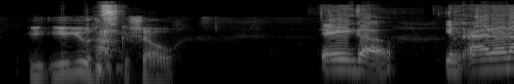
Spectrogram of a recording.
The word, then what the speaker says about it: Yu Yu Hakusho: It's okay if you can't pronounce it. It's fine. It's Yu Yu Hakusho. It's very easy to say. Yu Yu Hakusho.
